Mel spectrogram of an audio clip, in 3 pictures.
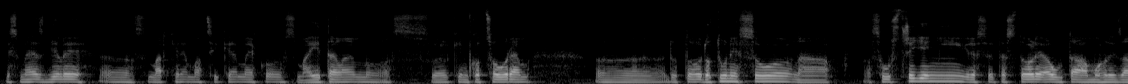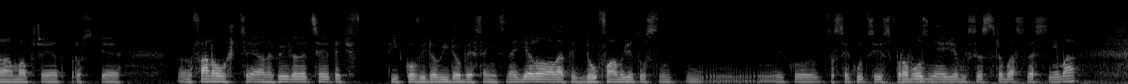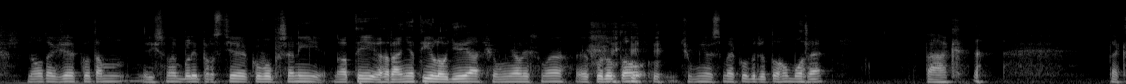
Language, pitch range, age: Czech, 110-130 Hz, 30-49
